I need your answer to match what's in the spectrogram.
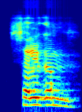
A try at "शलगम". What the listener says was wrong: हाँ वो स बोला जा रहा है ना, इसीलिए तो गलती हो रही है बार बार।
